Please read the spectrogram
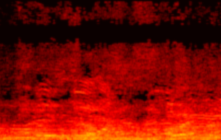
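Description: Many young children's voices chattering at once in a large hall, a general murmur with no single voice standing out.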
